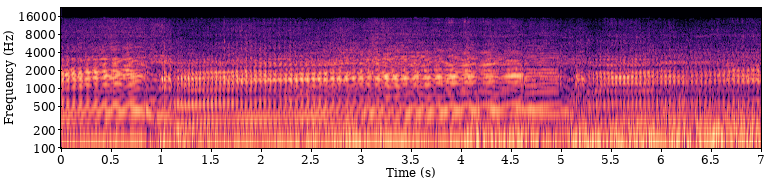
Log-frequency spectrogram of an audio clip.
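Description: Yamaha MT-03's 321 cc parallel-twin engine with an aftermarket exhaust, pulling under hard acceleration. Its pitch climbs, dips at an upshift about a second in, climbs steadily again and dips at a second upshift about five seconds in.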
